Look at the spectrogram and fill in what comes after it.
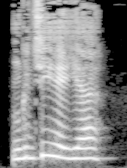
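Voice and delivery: quavering, shaky voice. A narrator reads a character's first words on waking, trembling voice. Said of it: "дрожащим голосом произнесла Аня".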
